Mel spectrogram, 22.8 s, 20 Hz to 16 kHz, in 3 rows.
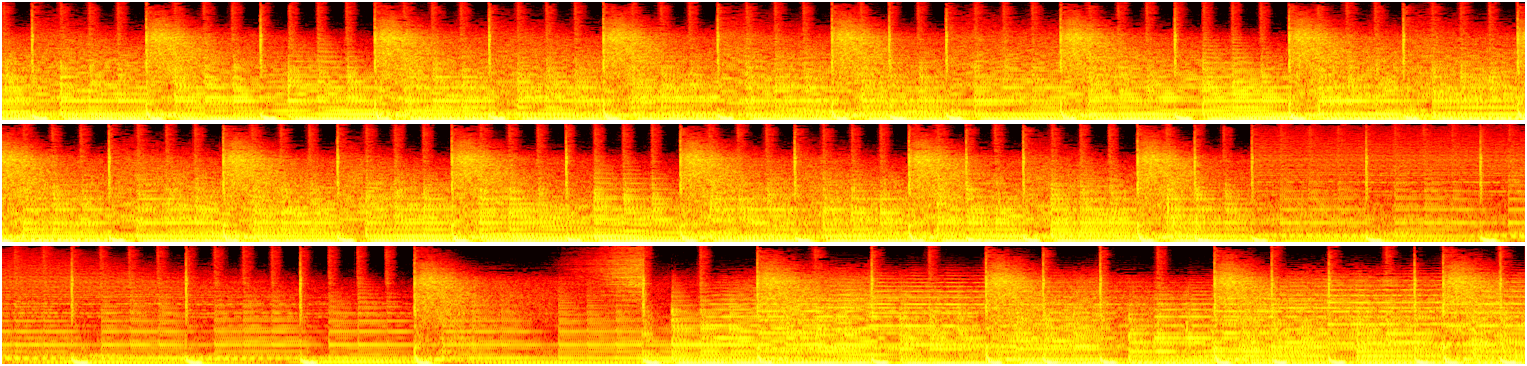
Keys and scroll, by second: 0.7 Tab, 1.0 s, 1.4 shift+z, 2.7 Tab, 4.4 Tab, 4.8 2, 5.7 2, 7.5 Tab, 10.5 ctrl+j, 11.0 Tab, 11.3 a, 11.9 m, 13.3 1, 13.7 g, 15.4 g, 18.8 2, 19.6 g, 19.7 g, 20.8 Tab.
